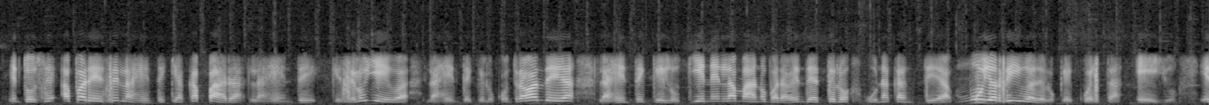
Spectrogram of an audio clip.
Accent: Venezuela; como persona de este país, como venezolano que soy

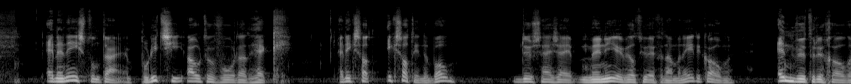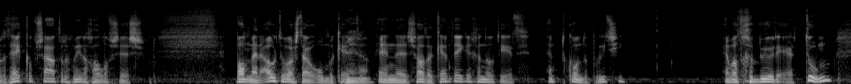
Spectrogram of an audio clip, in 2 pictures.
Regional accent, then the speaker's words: Groningen, Netherlands; also born or lived in Leeuwarden; ik ben op 7-jarige leeftijd vanuit mijn geboortestad Leeuwarden naar Groningen verhuisd.

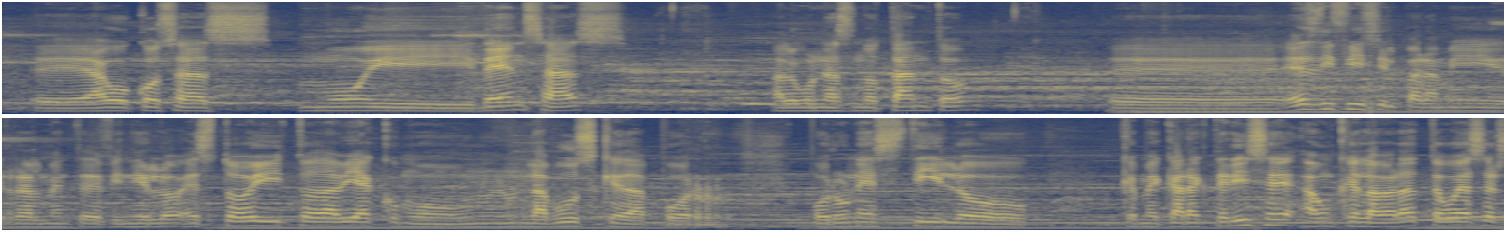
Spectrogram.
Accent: La Paz, Baja California Sur, Mexico; now in Mexico City, Mexico; hago música y vengo de La Paz, Baja California Sur. Ahorita ando acá en el DF

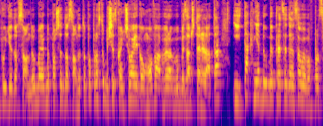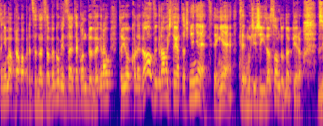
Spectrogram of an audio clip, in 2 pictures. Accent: Warsaw, Masovian Voivodeship, Poland; jestem z Warszawy

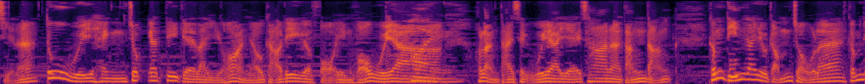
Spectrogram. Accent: Hong Kong; 仲 有对于我哋香港人嚟讲好重要嘅

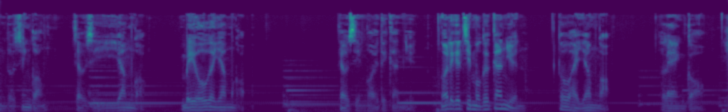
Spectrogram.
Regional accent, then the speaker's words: Hong Kong; 我哋香港人就团结啲

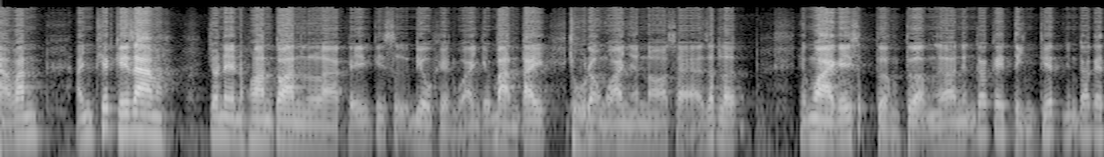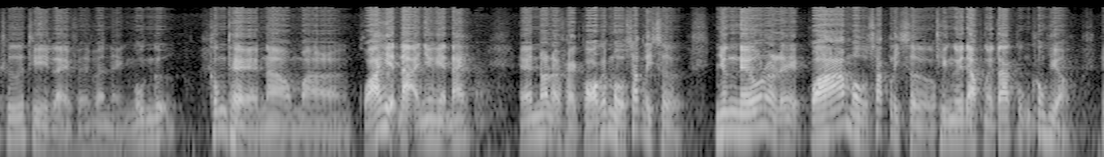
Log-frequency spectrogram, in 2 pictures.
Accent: Phú Thọ, Vietnam; cái này tôi quê ở Phú Thọ. Thế và quê tôi cũng có cả một cái bộ truyền thuyết, gọi truyền thuyết Hùng Vương.

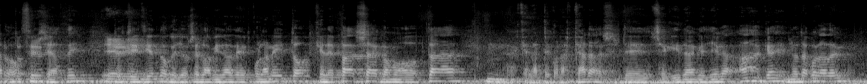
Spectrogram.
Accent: Madrid, Community of Madrid, Spain; Porque yo soy de la Plaza Castilla y sigo viviendo en la Plaza Castilla.

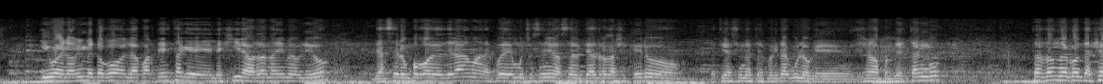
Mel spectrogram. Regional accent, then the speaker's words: Buenos Aires, Argentina; yo crecí acá en Buenos Aires

